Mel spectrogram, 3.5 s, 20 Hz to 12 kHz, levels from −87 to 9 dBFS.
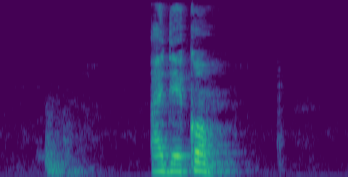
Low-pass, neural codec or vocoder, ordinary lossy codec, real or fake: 10.8 kHz; none; AAC, 48 kbps; real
